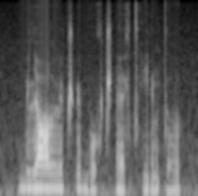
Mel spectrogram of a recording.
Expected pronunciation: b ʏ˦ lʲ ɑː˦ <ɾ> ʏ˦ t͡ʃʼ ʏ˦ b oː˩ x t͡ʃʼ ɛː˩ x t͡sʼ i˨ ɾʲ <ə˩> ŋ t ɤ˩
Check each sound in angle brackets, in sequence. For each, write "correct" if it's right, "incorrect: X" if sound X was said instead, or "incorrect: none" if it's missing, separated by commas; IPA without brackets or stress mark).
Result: incorrect: lː, incorrect: ə˨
